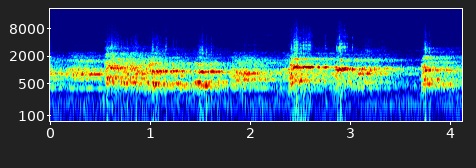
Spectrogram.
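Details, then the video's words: Steady chorus of dog barks at The Barking Lot, 8/12/16, with mid-pitched yaps overlapping with no real pause and a few sharper, louder barks standing out near the middle and end. "The Barking Lot"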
